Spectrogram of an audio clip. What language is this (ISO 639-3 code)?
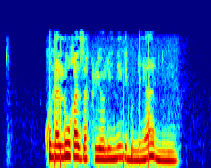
swa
